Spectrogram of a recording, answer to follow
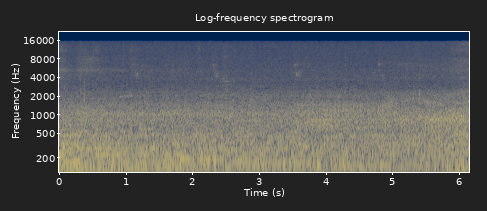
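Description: Steady street and traffic noise with a low rumble, picked up by an action camera's built-in microphone while it rides on a bicycle's handlebars.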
